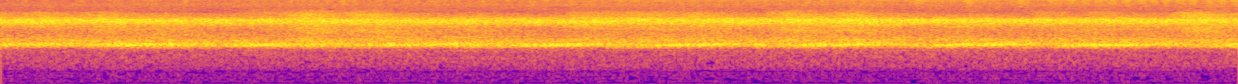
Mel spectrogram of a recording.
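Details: Crickets trill without pause in a forest, a bright, buzzy multi-band chorus with fast shimmering pulses in the highest range, steady in loudness from start to finish.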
